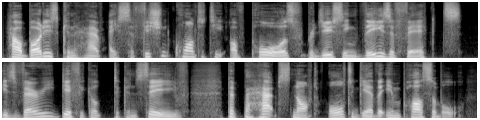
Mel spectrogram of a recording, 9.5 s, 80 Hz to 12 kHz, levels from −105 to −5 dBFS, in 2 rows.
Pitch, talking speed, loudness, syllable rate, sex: 135 Hz, 145 wpm, -25 LUFS, 5.3 syllables/s, male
